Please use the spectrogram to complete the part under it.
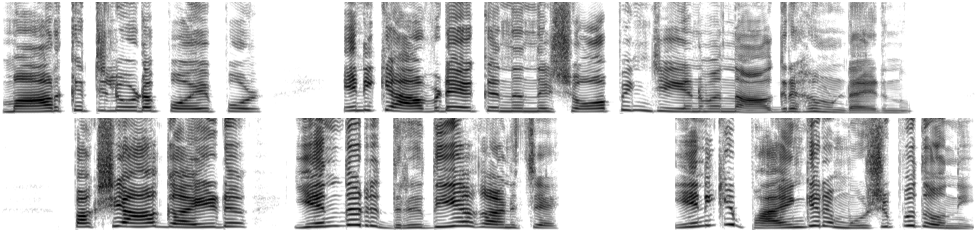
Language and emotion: Malayalam, angry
